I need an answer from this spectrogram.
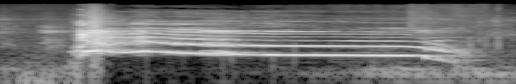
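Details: Howling Newfoundland dog: a sudden onset leads into a sustained, level, harmonic wail lasting over two seconds, ending with a brief downward slide.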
